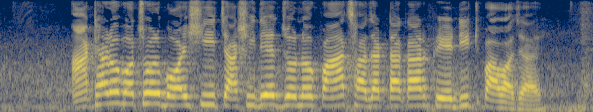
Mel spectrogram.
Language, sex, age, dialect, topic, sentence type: Bengali, female, 36-40, Standard Colloquial, agriculture, statement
